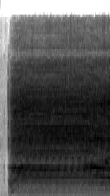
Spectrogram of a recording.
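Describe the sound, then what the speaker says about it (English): A power drill whines steadily as it drives a screw into a gazebo rafter during kit assembly, starting abruptly and running loud and close for under two seconds with no talk. "let me put a screw in here"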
